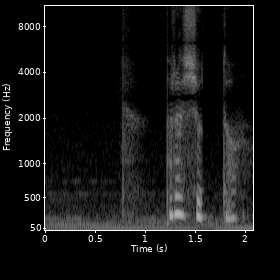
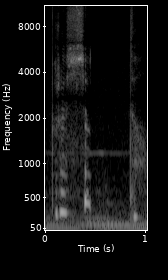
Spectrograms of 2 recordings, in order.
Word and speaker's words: prosciutto: Prosciutto also. Prosciutto. That's another word that maybe it's pronounced wrong.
